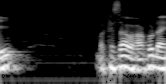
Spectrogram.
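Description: Speech only: a man speaking into a microphone, pausing briefly before going on.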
